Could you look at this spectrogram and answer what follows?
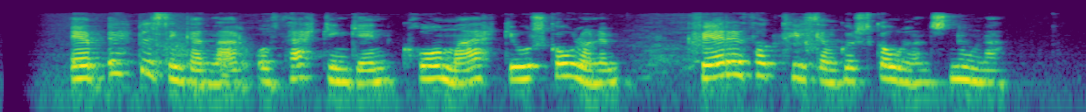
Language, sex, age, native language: Icelandic, female, 50-59, Icelandic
